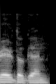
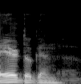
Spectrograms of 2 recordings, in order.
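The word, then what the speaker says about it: Erdoğan: Quando se pronuncia Erdogan, esse G com uma pequena marca em cima é tudo que restou da escrita árabe na escrita turca latinizada.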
